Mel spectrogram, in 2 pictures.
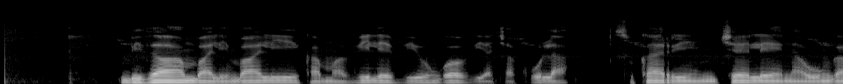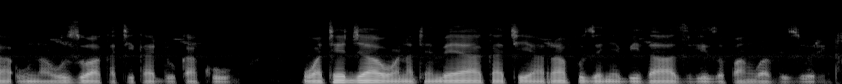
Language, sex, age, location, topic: Swahili, female, 18-24, Nairobi, finance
